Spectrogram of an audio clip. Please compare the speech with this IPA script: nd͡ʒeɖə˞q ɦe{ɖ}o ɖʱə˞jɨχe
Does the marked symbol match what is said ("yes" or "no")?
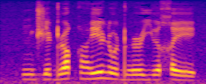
no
